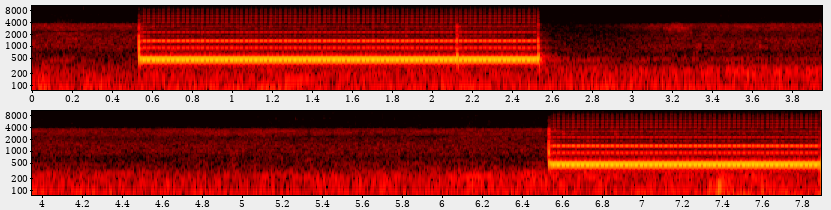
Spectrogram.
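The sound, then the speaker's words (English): An unsolicited outgoing phone call rings unanswered: a steady electronic ringback tone sounds for about two seconds, falls silent for several seconds, then starts again, with no voices. “All right, so let's call Brett Register and see if we can get him on the line here.”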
